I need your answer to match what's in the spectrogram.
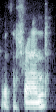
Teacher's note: I for whatever reason have that pretty strong voiceless th for most of my uses of the word with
